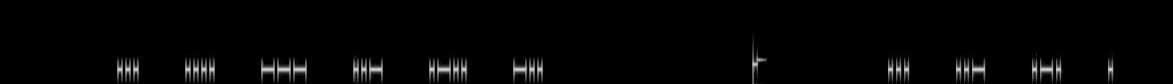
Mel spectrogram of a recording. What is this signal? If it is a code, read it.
Morse code, heard as a keyed tone, about 30 wpm, spaced as for 14 wpm, 700 Hz. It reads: SHOULD SURE
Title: 4x Character Spacing - Top 300 Words - 30wpm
